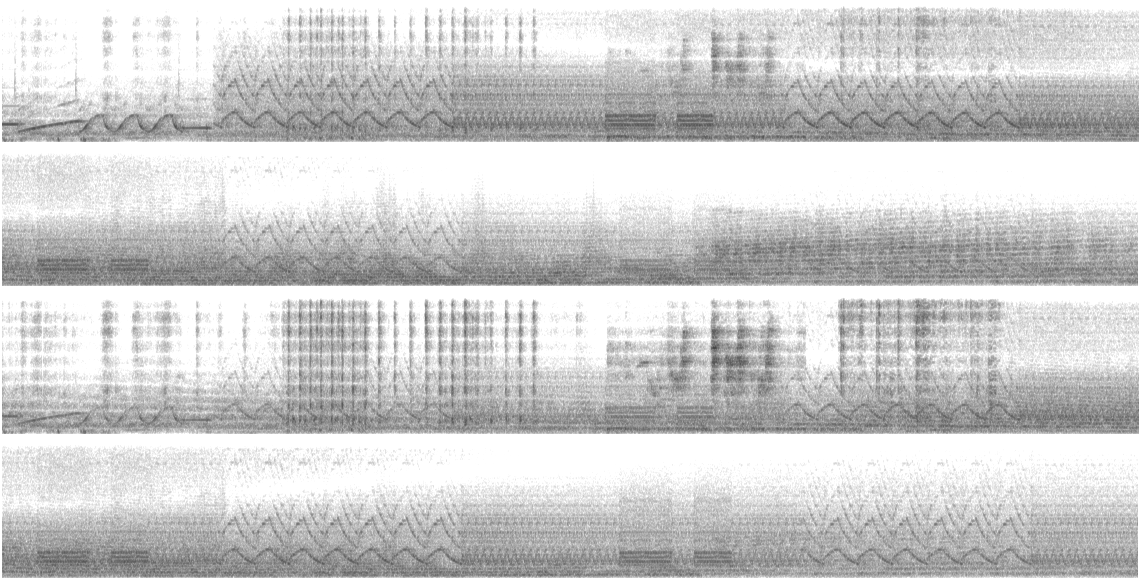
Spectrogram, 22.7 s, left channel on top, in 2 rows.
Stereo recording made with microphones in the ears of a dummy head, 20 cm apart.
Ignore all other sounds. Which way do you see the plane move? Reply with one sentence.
You can hear the plane travel towards the left.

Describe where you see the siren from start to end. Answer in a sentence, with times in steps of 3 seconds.
In this clip you hear the siren on the left from 0 s, in the centre from 9 s and on the right from 12 s.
